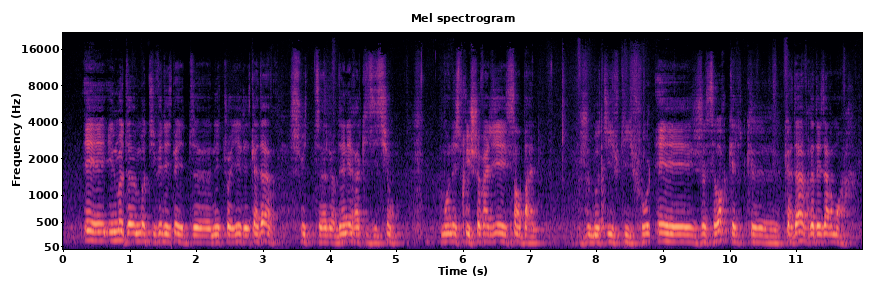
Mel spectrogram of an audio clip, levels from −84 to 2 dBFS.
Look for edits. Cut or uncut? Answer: cut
